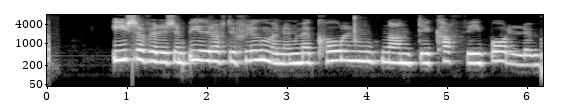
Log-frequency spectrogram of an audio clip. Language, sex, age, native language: Icelandic, male, 11, Icelandic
